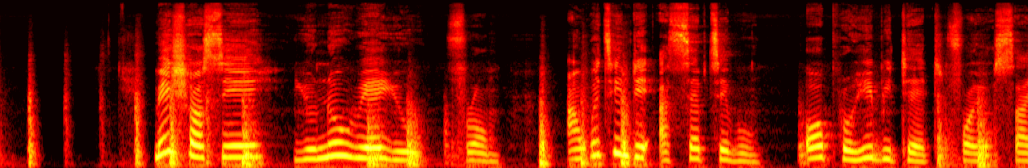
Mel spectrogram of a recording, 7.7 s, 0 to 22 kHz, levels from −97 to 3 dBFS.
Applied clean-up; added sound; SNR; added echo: neural mask model RNNoise.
